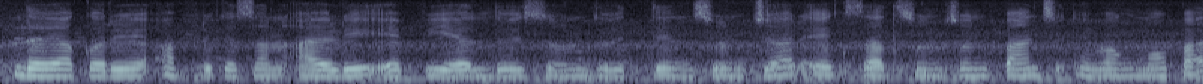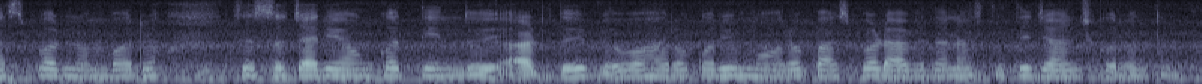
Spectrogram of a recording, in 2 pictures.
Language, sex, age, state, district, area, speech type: Odia, female, 30-45, Odisha, Subarnapur, urban, read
